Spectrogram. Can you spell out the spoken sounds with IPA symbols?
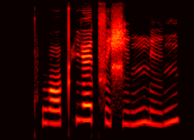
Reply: kʰ w ɔ˧˥ t̪ʰ j ɛ˥ t͡s ɹ̩˨ ɕ i˧˥ ŋ n̪ i˧˥ ŋ

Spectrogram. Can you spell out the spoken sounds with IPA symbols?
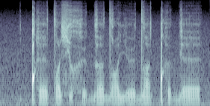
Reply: ǃʰ ɛ t ɑ ɕ ʊ x ø ɡ ɐ d ɑ j ø d a ǃʰ ə ɡ ɛ

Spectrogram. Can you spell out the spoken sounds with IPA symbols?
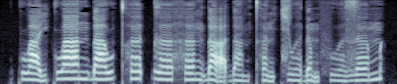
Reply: k w a˧˩ j k w aː˧ n ɗ a˨˦ w t̪ʰ əː˦˥ t̚ ɣ əː˧ h əː˧ ŋ ɗ a̰ː˧˨ ɗ a̤˨˩ m t̪ʰ ə˧˩ n t͡ɕ ṳ˨˩ ə̯ ɗ ə̰˧˨ m f ṳ˨˩ ə̯ z ə˨˦ m

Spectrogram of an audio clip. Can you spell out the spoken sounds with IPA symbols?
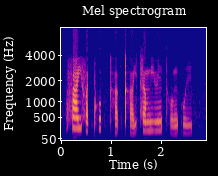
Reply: f aː˥ j f ɐ˨ t̚ kʷʰ ɐ˥ p̚ t̪ʰ ɐ˨ k̚ t̪ʰ ɐ˨˥ j t͡s ɐ˧ m j yː˧ n t̪ʰ ʊ˨˧ ŋ kʷ iː˧ p̚

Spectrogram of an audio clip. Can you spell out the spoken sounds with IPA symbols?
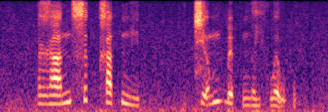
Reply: ɣ aː˨˦ n s ə˦˥ t̚ x a˦˥ t̚ ŋ i˨˩ t̚ | t͡ɕ ə̰ː˧˥ m ɓ ɛ˨˩ p̚ ŋ ə̤˨˩ j h w ə̰˧˨ w ʔ

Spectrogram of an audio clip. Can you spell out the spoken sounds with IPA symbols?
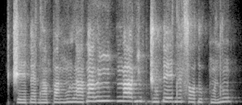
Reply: t͡ʃ eː˨ ɗ ɛ˨ d ã˨ p a˨ ŋ ũ˧ l ã˧ ɗ ã˦ l ĩ˦ | ŋ aː˦ ɡ ĩ˦˨ p d͡ʒ ũ˧ ɗ e˦ d ɛ̃˦ s ɔ˧ ɗ u˨ kʷ ã˨ d ũ˦

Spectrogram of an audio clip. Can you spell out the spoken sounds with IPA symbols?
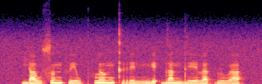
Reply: j a˧ w s o˥˩ n f eː˩˦ w pʰ l ɤː˥˩ ŋ t r e˨˩ n ŋ e˥˩ ʔ d a˥˩ n d eː˧ l a˥˩ t̚ l u˩˦ a̯

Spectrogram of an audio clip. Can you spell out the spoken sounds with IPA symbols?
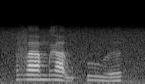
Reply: v a˧ m ɣ a̰˧˨ w h u˧˩˨ ə̯

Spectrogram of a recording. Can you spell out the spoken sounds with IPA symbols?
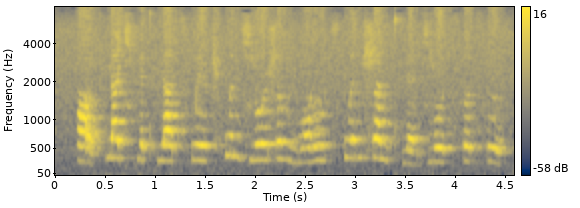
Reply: ɑ̰˨˩ ʊ̯ t̪ʰ j ä˥ t͡ɕʰ ɥ ɛ˨ t̪ʰ j ä˧˥ t͡sʰ w e˧˥ ɪ̯ ʈ͡ʂʰ w ə˥˩ n ɕ j o˥ ʊ̯ ʂ ɤ˥˩ ŋ n̪ w ɔ˧˥ l u˧˥ t͡sʰ w ə˥ n ʂ a˥˩ n t̪ʰ ɥ ɛ̰˨˩ n ɕ j o˥˩ ʊ̯ t͡sʰ ɤ˥ t͡sʰ ɹ̩˥˩

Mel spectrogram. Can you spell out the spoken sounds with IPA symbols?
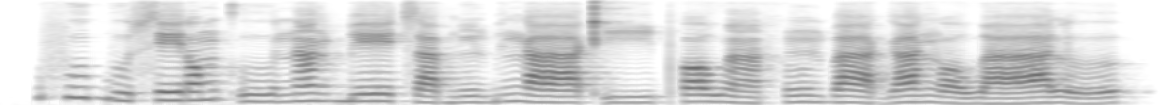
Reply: f u˦ b u˨ s e˦ ɾ ɔ˦ m kʼ uː˨ n ã˦ ɡ͡b eː˦ t͡s a˨ b ĩ˨ b ɪ˦ ŋ aː˨ kʼ iː˨ pʰ ɔ˦ w ã˨ h ũ˦ b a˦˨ ɡ a˦ ŋ ɔ˨ w aː˨˦ l ʊ˨˦

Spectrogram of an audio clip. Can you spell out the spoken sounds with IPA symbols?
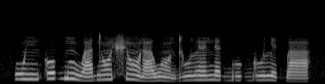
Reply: w ĩ˧ k o˦ ɡ͡b ũ˦˨ w a˨˦ d ɔ̃˦ ʃ ɔ̃˦˨ ɾ a˧ w ɔ̃˨ d u˧ l ɛ̃˦ n ɛ˧ ɡ͡b u˧ ɡ u˦ l e˧ ɡ͡b a˧

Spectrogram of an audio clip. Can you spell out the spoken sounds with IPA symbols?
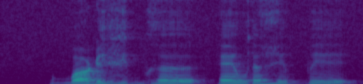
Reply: ɓ ɔ ɽ ɪ vʲ ə bʱ ə | ɛ w ɾ ə ɦ ɪ p ɪ

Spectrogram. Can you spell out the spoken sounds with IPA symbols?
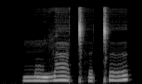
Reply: m õ v a ǀʰ ə ǀ ə

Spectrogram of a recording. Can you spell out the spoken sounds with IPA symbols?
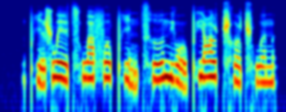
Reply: pʰ ḭ˨˩ ʂ w e˥˩ ɪ̯ t͡sʰ w ä˥ f ɤ˥ pʰ ḭ˨˩ n t͡sʰ ɹ̩˧˥ n̪ j o̰˨˩ ʊ̯ pʰ j ɑ˥ ʊ̯ ʈ͡ʂʰ ɤ˥˩ ʈ͡ʂʰ w ə˥ n

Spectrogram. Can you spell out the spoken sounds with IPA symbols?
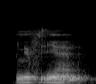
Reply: lʲ ɔ f rʲ æ̃ b

